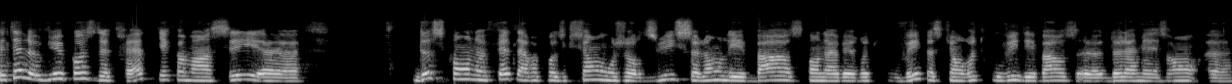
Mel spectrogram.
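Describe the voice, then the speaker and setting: At a very slow pace, a woman speaks in a fairly low voice with ordinary pitch variation, recorded dry and close with no echo. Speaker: storyteller and artist, museum guide. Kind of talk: interview answer, explaining museum history.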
